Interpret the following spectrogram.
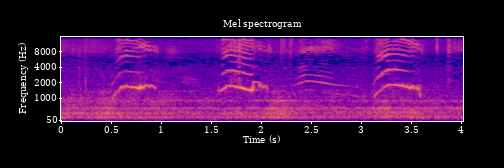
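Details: White female kitten giving three high, thin meows, each rising then bending down, spaced about a second apart, over a steady low background hum.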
